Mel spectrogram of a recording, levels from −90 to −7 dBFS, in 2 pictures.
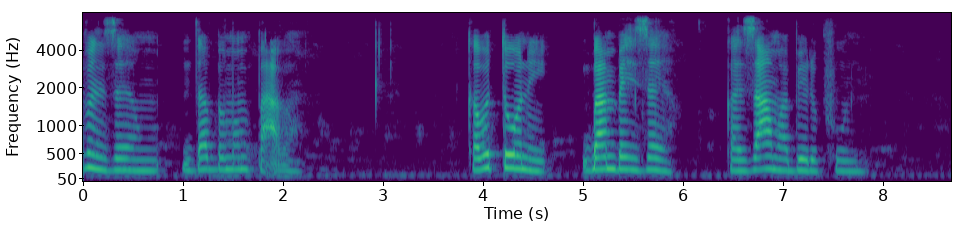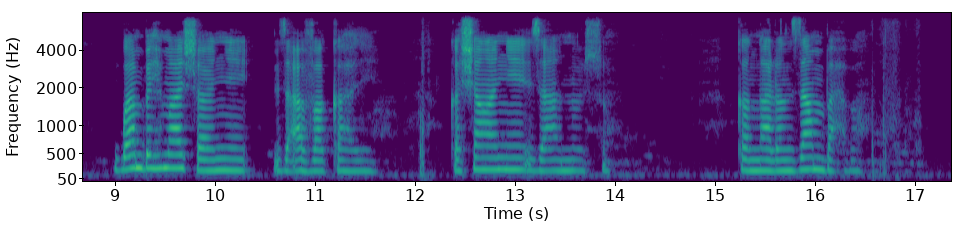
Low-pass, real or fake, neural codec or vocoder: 7.2 kHz; real; none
